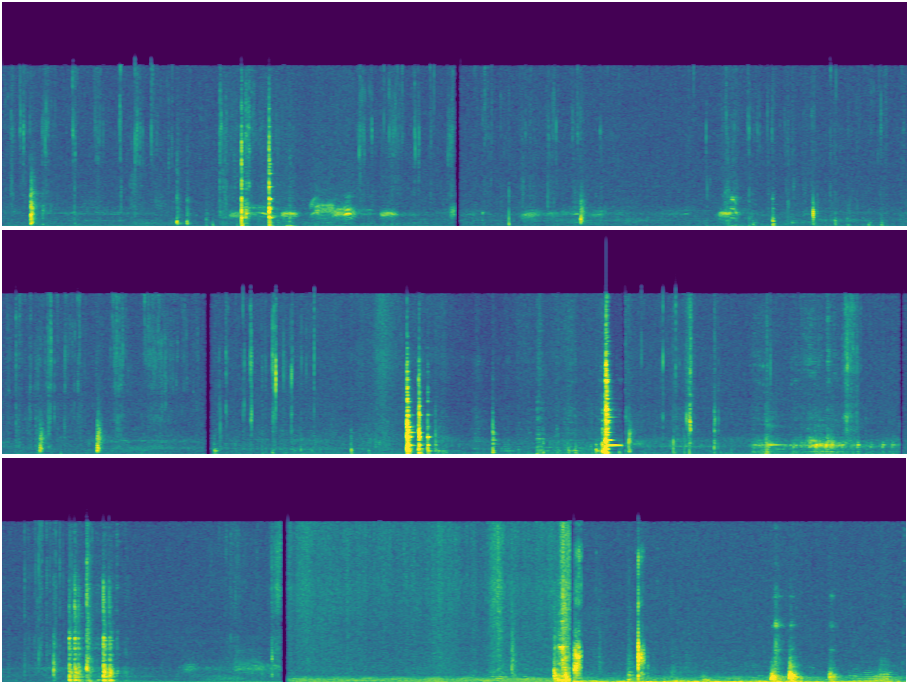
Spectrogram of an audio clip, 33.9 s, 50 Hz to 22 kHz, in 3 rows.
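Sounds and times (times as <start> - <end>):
metal spoon scraping a pan: 2.7 - 5.0, 16.4 - 19.1, 20.6 - 22.6
poultry calling: 2.7 - 5.7, 6.4 - 9.6, 24.8 - 26.1
soft music: 26.2 - 33.9.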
